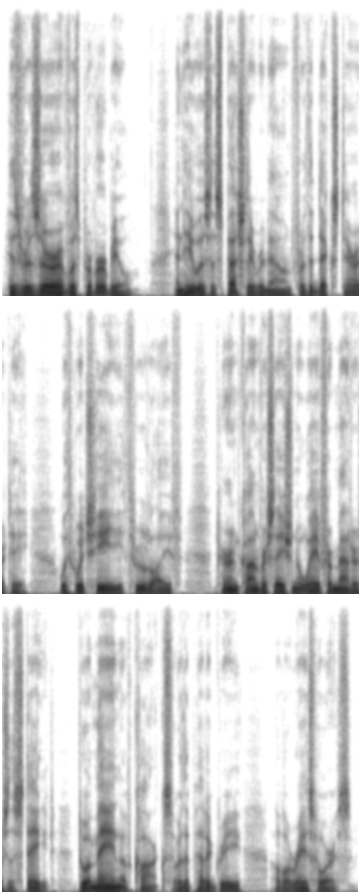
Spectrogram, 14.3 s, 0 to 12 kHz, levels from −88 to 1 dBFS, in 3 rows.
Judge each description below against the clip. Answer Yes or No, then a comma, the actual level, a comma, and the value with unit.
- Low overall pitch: Yes, very low, 90 Hz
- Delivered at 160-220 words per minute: No, average, 145 wpm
